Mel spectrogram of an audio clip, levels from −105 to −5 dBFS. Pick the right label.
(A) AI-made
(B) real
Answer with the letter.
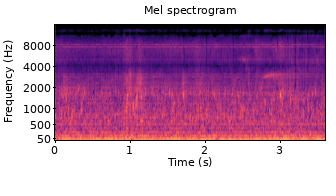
A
